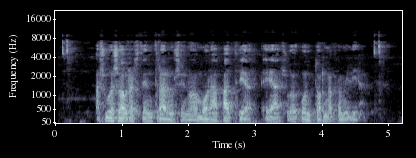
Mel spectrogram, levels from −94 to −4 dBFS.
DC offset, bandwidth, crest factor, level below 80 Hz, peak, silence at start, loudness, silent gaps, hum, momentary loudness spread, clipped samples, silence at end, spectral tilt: under 0.1%; 10.5 kHz; 22 dB; -46 dBFS; -8 dBFS; 0.1 s; -30 LUFS; none; none; 9 LU; under 0.1%; 0.25 s; -4 dB/octave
